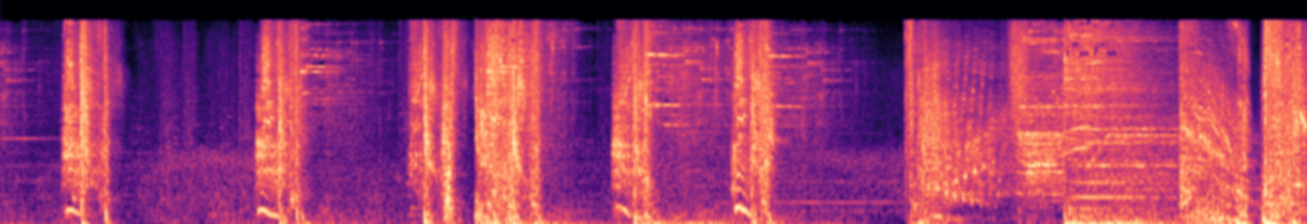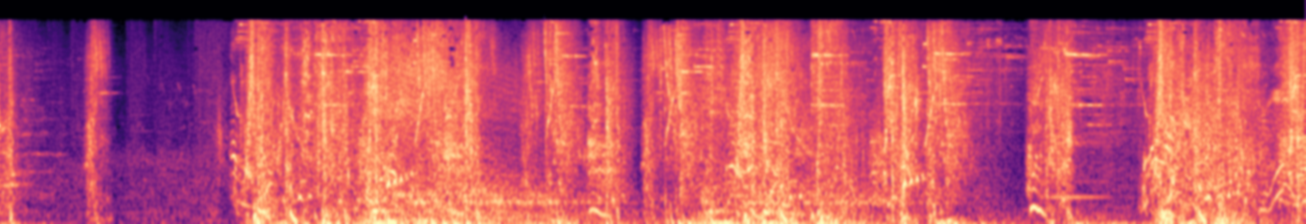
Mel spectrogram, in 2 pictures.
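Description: Sword strikes and blasts clash in quick bursts.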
